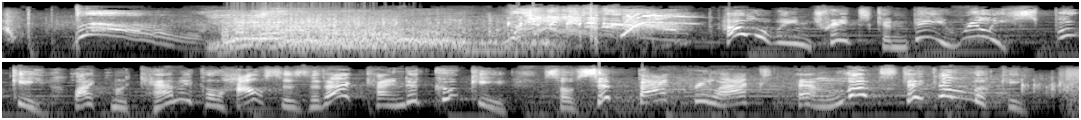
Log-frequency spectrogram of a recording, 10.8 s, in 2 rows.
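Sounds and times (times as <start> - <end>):
beast roaring with a harsh growling bellow: 0.9 - 2.8
speech: 3.9 - 10.7.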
